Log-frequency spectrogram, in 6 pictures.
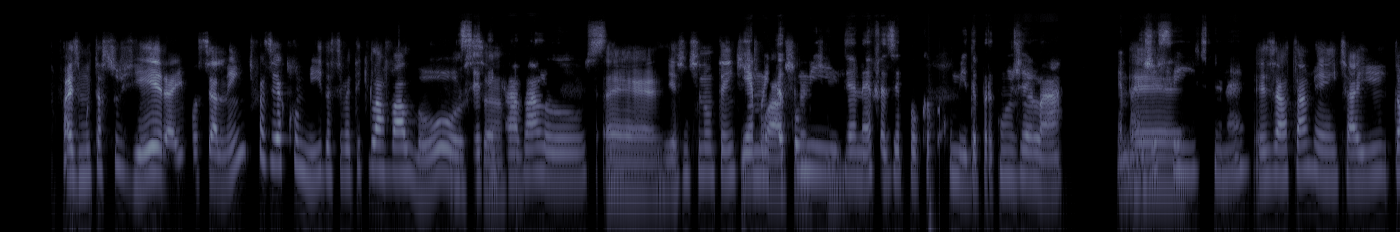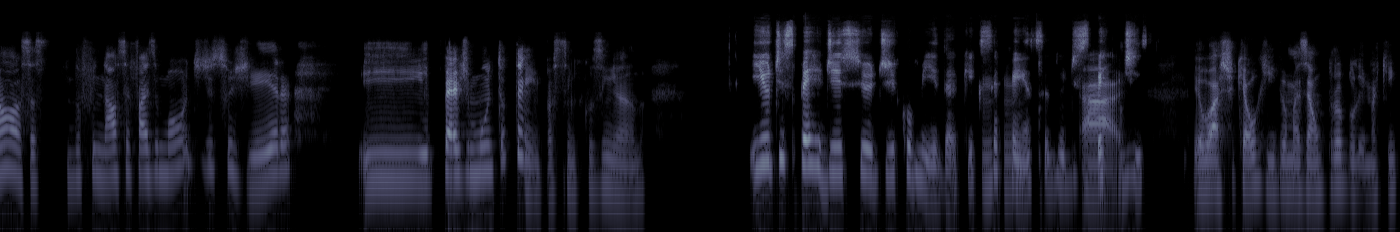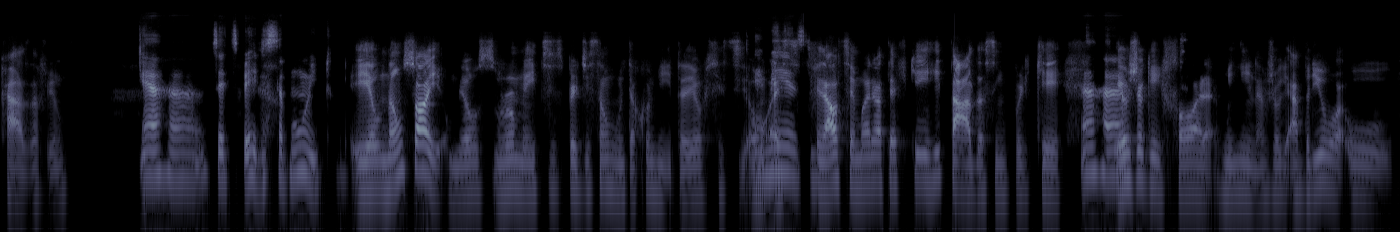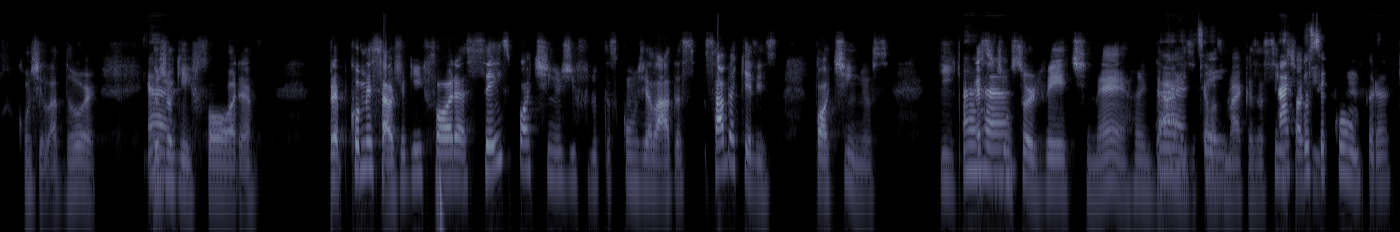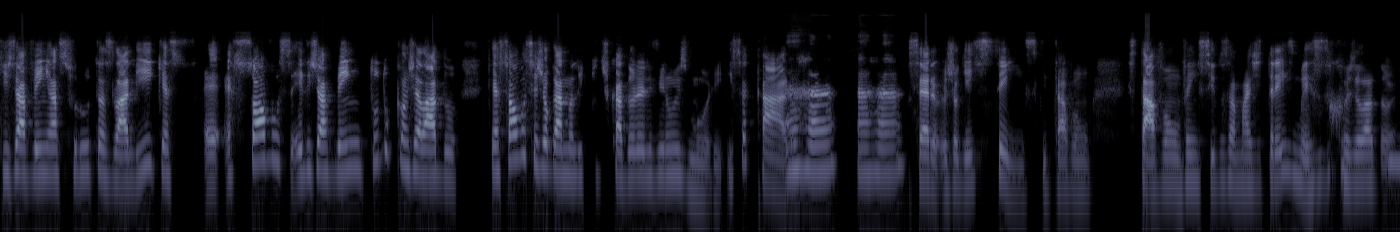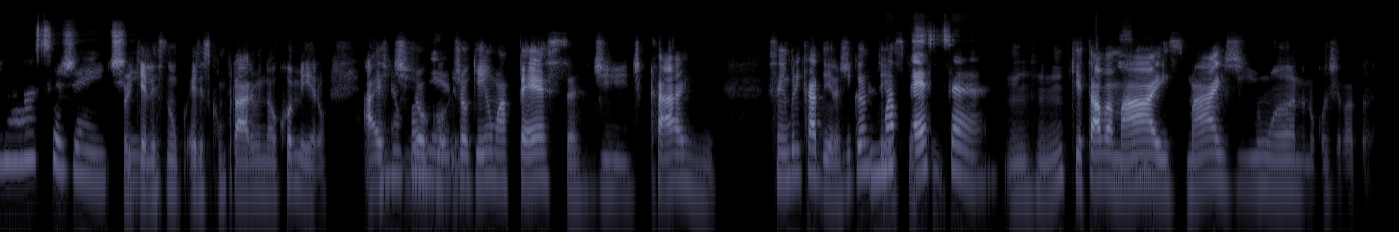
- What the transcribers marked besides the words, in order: tapping; other background noise; in English: "dishwasher"; in English: "roommates"; in English: "smoothie"
- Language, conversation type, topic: Portuguese, podcast, Como você escolhe o que vai cozinhar durante a semana?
